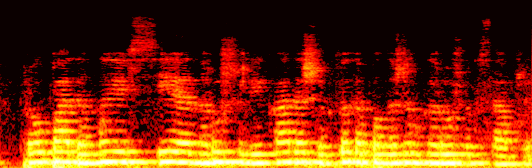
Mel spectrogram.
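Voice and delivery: plain

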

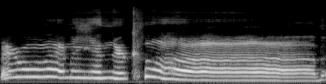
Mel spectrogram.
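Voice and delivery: very high loud squeaky puppet voice, "club" drawn out. Acting out a character's grandfather, in an Ernie from Sesame Street voice. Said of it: "You sound like Ernie from Sesame Street".

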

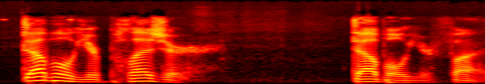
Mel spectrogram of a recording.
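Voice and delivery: put-on sultry, pseudo-seductive voice. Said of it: "I'm going to read these in a pseudo seductive voice".

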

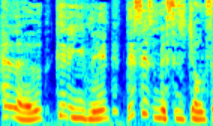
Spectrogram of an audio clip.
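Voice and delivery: very high, polite put-on telephone voice. Describing how a mum answers the phone, acting out her telephone voice. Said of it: "that's a telephone voice".

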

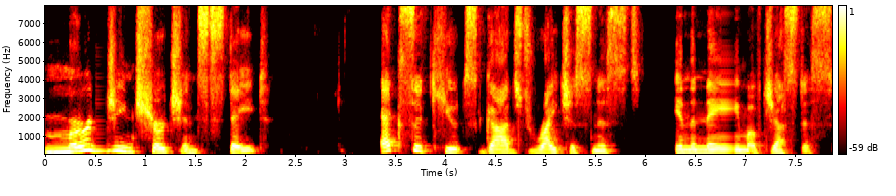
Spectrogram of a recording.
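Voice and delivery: slow, deliberate phrasing, every word spaced out. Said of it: "I'm trying to say that slowly so you can hear the play on words".

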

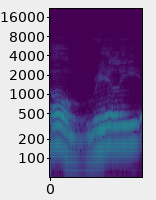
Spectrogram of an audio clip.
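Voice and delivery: mock world-weary, very weary, urbane tone. Trying to recall what a woman said, imitating her very weary tone. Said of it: "she very wearily said something like".

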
